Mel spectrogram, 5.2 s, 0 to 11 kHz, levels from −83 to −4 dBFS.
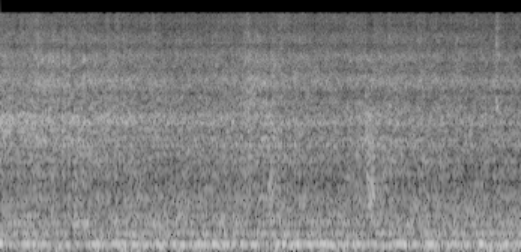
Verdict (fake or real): fake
